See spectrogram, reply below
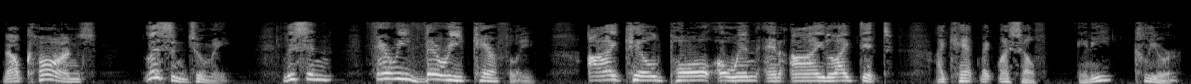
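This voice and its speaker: A man's voice: on the high side, wildly swooping pitch, moderate pace, creaky, husky, dry recording, lo-fi sound, pitched above the performer's own voice, exaggerated voice. A man playing an intense, unhinged businessman who speaks with strained, emphatic insistence. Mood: desperate, insistent.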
